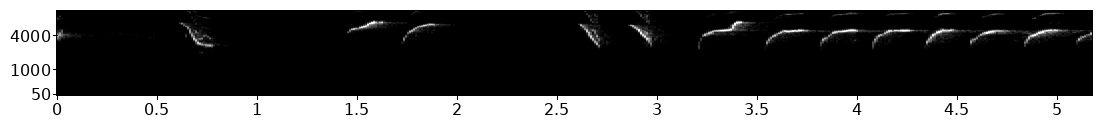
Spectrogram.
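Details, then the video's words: Canary cuit cuit training sound: scattered single sharp falling chirps separated by pauses, then a steady rhythmic series of bright downslurred chirps, quiet background. "MASTERAN KENARI SANGAT COCOK UNTUK PAUD YANG LAGI BELAJAR BUNYI CUIT CUIT"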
